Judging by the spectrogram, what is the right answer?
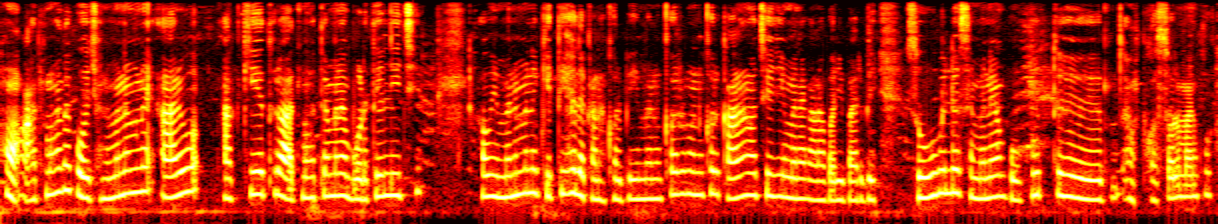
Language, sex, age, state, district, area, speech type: Odia, female, 18-30, Odisha, Subarnapur, urban, spontaneous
